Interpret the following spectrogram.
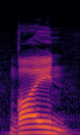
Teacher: কন্ঠনাল শেষ অংশ থেকে গন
